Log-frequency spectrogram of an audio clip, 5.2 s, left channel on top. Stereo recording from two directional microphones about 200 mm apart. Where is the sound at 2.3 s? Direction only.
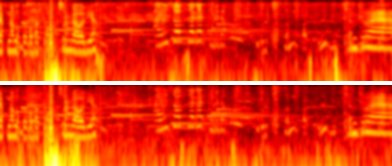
45° right (ahead or behind).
